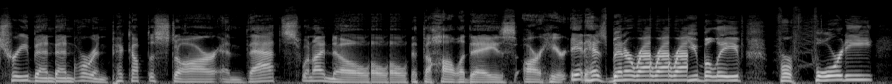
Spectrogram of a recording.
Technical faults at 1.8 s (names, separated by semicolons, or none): none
